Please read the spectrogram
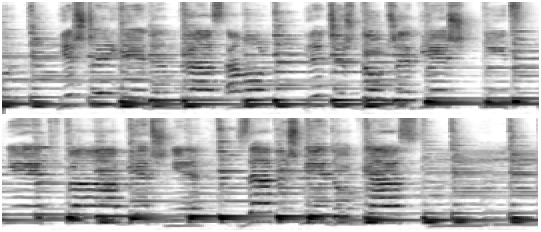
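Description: Ukulele strummed in an even down-down-up-up-down-up pattern, cycling through the chords C major, A minor, E minor and D major.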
